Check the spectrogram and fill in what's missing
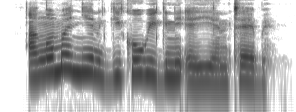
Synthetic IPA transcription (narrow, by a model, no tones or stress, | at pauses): aŋɔmaɲenɡikowiɡniʔejɛntʰɛbɛ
